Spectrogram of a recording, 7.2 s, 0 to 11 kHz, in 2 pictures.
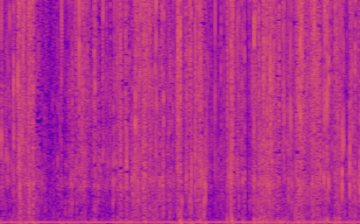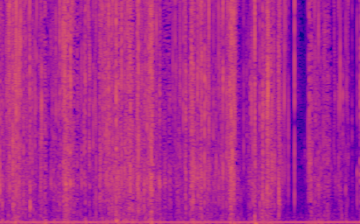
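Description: Fingers rub and crinkle a pack of thin, iridescent blue holographic plastic film gift bags held up in one hand. The result is continuous bright, crisp crinkling and crunching with no pauses, over a steady low hum near 100 Hz.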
